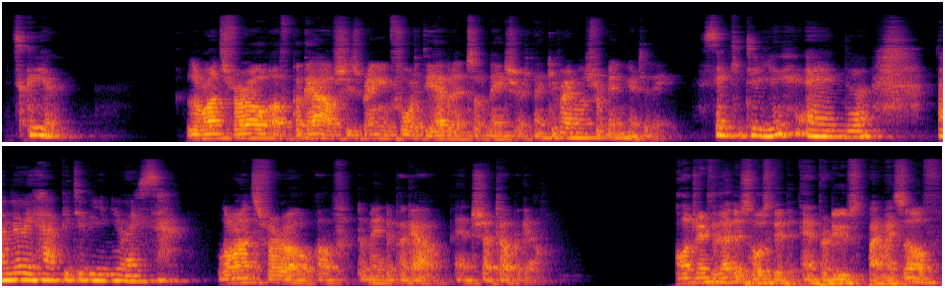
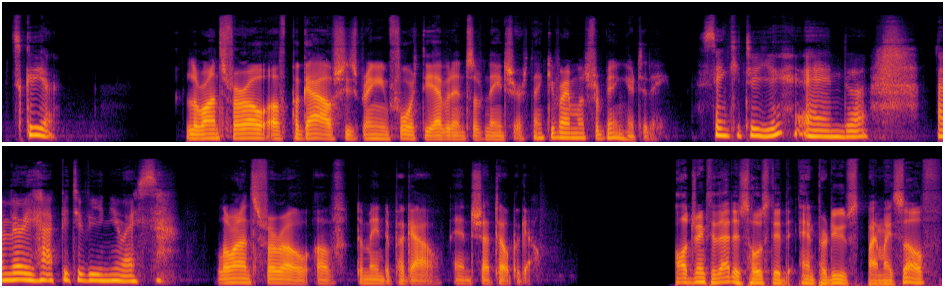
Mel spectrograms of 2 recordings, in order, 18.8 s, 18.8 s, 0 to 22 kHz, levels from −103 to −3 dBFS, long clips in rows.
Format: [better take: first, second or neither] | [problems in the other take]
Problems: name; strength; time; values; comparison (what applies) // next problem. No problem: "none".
second | room echo; slight; dies away in 0.3 s // off-mic speech; far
